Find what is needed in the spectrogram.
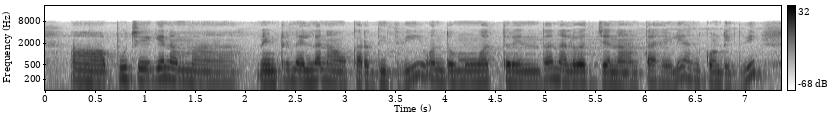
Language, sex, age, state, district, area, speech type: Kannada, female, 30-45, Karnataka, Davanagere, urban, spontaneous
